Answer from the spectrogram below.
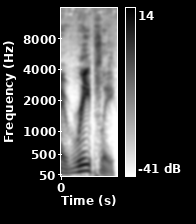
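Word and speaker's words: Rheaply: Reapply, it looks like, I like the way I pronounced it, Reapply, because it's sort of repurposing things, but it's R-H-E-A-P-L-Y, Reapply, correct? – That's right.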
